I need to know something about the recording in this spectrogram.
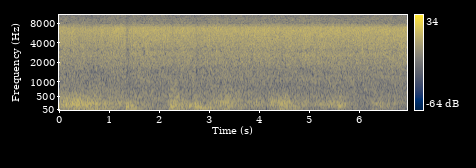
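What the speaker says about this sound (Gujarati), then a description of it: "અહીંયા કડાકા ભડાકા જો વીજળી માથે પડે એવા ભડાકા થાય." A heavy monsoon rainstorm pours down in Rajkot, with hail mentioned. Deep thunder rumbles and cracks roll repeatedly over a constant loud hiss of rain, and no voices are heard.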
